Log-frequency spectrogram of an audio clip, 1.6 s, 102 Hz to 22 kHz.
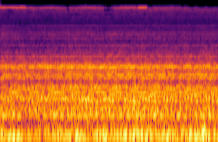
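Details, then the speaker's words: Servo motor driven by a Lenze EVS-932X-ES servo frequency converter under speed-control test after repair; faint steady hum with soft even tone, no knocks or rubbing; motor and converter working fine. "You can already hear the motor [snorts] is working fine. This is something what we are looking for."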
